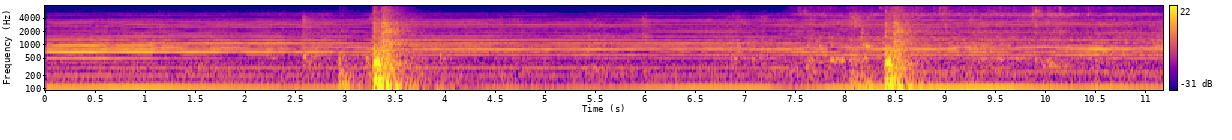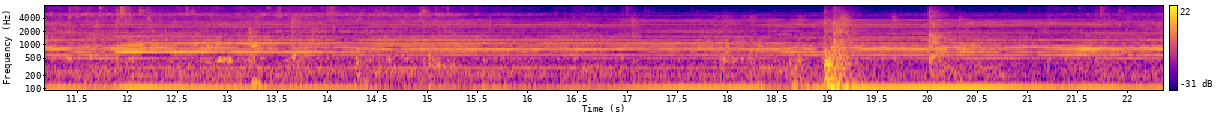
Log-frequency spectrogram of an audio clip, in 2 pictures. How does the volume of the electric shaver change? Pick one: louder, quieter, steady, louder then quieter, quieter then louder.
steady.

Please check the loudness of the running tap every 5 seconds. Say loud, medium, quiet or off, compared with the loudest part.
off, loud, loud, medium, medium.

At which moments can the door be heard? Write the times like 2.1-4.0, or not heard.
2.9-4.2, 8.0-9.2, 18.6-20.4.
